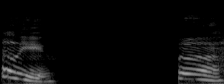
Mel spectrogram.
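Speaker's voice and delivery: very high voice stretched by a yawn. Asking the listeners how they are, while yawning. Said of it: "sorry, I'm yawning".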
